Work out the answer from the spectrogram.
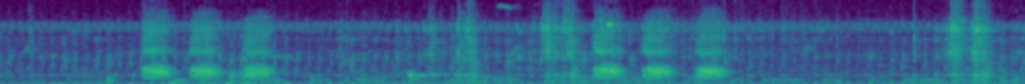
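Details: White domestic geese on a farm, content in water, give harsh nasal honks in three short bursts of two or three calls each, over a steady repeated low mechanical-sounding hum.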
